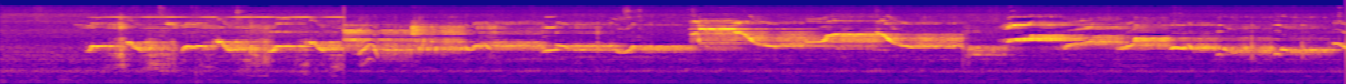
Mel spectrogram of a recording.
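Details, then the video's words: Greater green leafbird singing a varied song of many different voices, said to provoke other birds into responding; an unbroken stream of high whistled and warbled phrases, jumping between pitch levels with slurred rising and falling notes. "burung cucak ijo bisa bersuara banyak, Bikin terpacing burung lain"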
